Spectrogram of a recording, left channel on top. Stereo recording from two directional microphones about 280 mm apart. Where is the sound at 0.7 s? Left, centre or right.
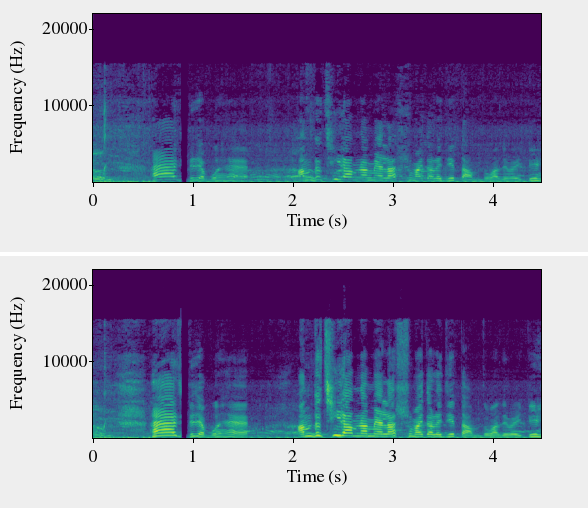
Centre.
